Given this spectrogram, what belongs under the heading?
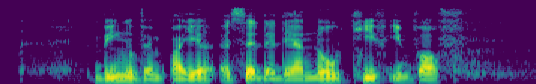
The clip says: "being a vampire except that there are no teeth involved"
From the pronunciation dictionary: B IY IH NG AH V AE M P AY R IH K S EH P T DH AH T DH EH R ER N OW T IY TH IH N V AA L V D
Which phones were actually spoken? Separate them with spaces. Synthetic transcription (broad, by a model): B IY IH NG AH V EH M P AY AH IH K S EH T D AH T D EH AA N OW T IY F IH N V AA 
